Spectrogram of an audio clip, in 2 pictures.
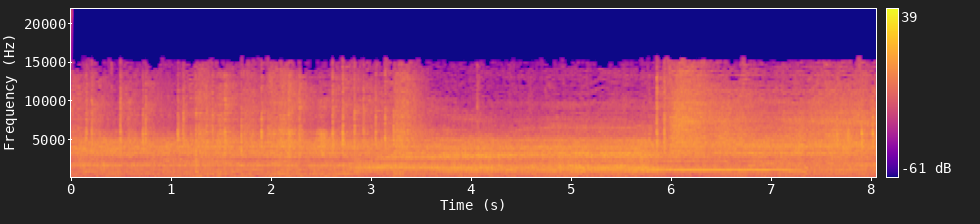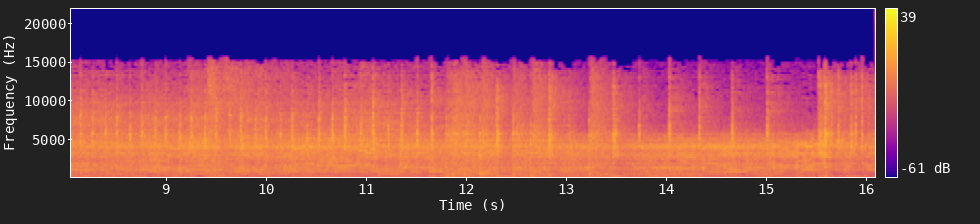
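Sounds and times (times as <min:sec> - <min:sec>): rock band playing live: 0:00.0 - 0:16.0.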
